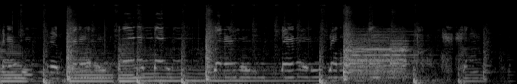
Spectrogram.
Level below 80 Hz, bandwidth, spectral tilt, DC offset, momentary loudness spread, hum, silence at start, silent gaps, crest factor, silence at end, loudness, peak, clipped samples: -50 dBFS; 17.5 kHz; -5 dB/octave; under 0.1%; 11 LU; none; 0 s; none; 18 dB; 0.05 s; -34 LUFS; -16 dBFS; under 0.1%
